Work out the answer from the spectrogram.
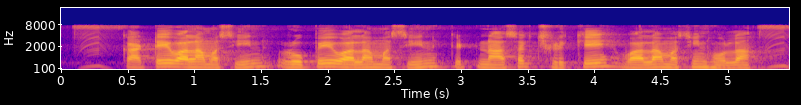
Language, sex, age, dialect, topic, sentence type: Bhojpuri, male, 25-30, Western, agriculture, statement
